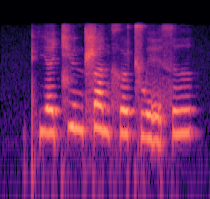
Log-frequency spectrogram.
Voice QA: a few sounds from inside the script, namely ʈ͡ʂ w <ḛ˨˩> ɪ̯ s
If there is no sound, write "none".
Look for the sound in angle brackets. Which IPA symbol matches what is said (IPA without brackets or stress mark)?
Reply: ḛ˨˩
